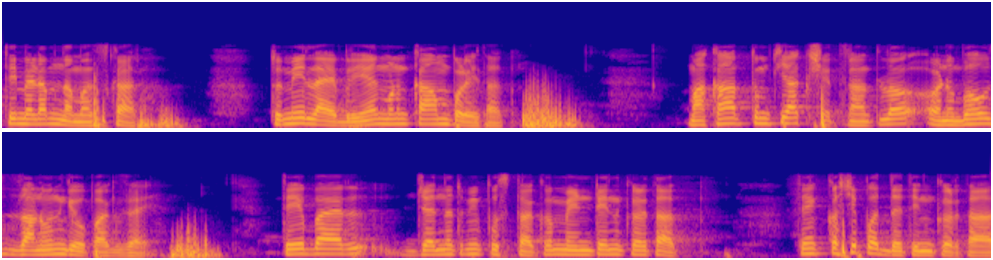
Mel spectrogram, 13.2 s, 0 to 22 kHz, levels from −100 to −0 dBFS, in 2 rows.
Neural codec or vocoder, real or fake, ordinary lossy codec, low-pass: none; real; none; 5.4 kHz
